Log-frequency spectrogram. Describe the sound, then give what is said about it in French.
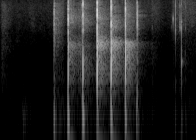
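A short burst of hand clapping done by professionals: about eight sharp, evenly spaced claps in quick succession, followed after a brief pause by a couple of softer ones. No one speaks. “Ces, applaudissements ont été faits par des professionnels.”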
